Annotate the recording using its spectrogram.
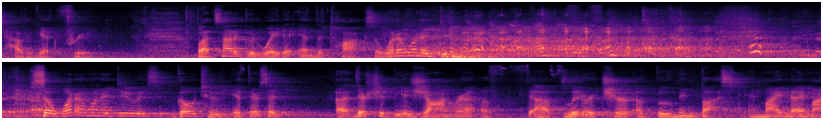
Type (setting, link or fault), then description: setting, live audience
